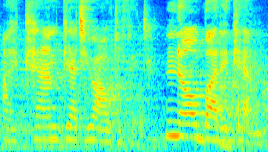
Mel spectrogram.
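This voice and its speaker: A woman's voice: medium pitch, normal speed, roomy sound, close to an everyday voice. An actress playing a determined, secretive female security chief in a video game cutscene, commanding and matter-of-fact. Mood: grave, matter-of-fact. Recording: music playing behind the voice.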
